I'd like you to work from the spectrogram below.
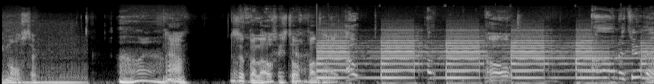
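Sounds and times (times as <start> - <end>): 
speech: 0.1 - 3.7
brief voice-like warbles: 3.2 - 6.5
horn alarm sound effect blaring: 3.2 - 6.5.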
